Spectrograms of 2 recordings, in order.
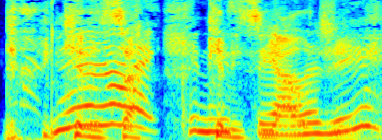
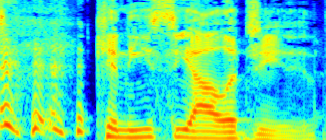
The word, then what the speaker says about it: kinesiology: Kinesiology. – Yes. Kinesiology.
